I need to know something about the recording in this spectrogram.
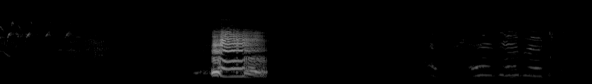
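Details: Goats on a farm; a single loud, harsh bleat with dense harmonics lasts about half a second near the middle, flanked by faint higher chirps and twittering calls from birds before and after.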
